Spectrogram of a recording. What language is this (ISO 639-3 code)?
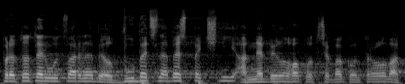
ces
